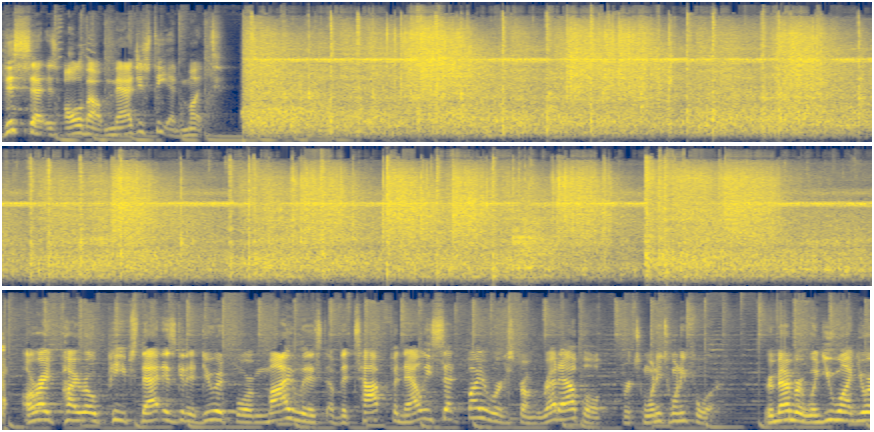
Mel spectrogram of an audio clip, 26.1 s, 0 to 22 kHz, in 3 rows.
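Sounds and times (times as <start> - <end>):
fireworks barrage: 2.4 - 17.4.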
